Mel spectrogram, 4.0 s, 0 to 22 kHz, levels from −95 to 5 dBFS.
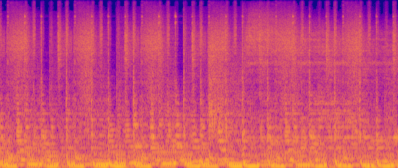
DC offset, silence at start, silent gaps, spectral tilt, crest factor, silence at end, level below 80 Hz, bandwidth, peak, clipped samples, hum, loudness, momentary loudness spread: under 0.1%; 0 s; none; -4 dB/octave; 14 dB; 0 s; -18 dBFS; over 20 kHz; 0 dBFS; under 0.1%; none; -15 LUFS; 1 LU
